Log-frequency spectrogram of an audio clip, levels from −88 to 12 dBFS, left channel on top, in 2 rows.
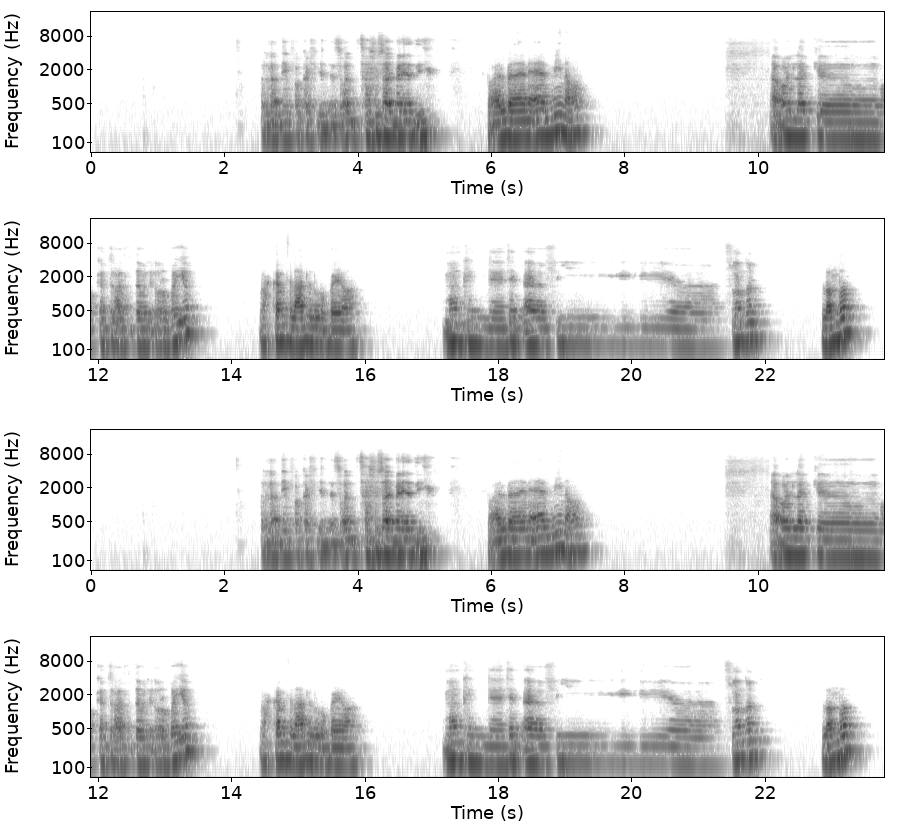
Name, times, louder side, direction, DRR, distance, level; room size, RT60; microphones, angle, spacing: voice 1, 2.5-5.1 9.5-9.7 10.2-13.4 17.2-21.9, equal, 90° right, 1.1 m, -27 dB
voice 2, 6.0-7.4 14.4-15.9 22.9-23.3, left 2 dB, 90° left, 0.5 m, -23 dB
2.6 x 2.4 x 2.3 m
head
